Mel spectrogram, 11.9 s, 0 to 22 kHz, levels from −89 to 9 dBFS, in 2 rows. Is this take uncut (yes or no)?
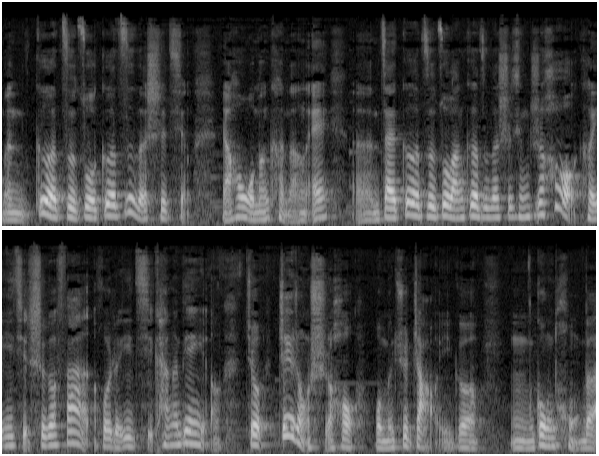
yes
